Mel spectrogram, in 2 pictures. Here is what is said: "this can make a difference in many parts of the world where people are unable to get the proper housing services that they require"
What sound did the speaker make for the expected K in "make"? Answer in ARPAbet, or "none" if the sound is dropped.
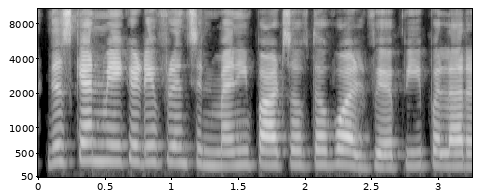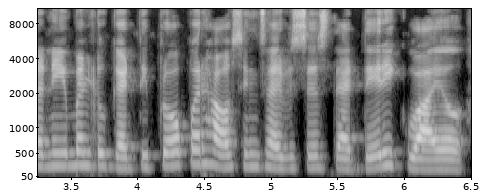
K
